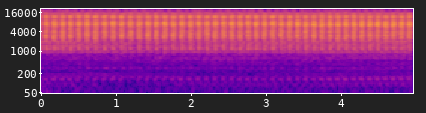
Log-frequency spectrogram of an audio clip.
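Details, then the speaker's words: Homemade wig-wag model steam engine on first run, driven by compressed air at under one bar, still needing running in: even, crisp air puffs about three per second, steady with no knocks; normal running. "yeah I'm just going to keep the pressure there at the moment it's running on I don't know um it's about yeah it's less than a bar"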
